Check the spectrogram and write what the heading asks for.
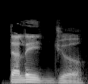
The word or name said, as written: Taleggio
